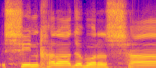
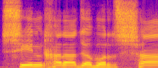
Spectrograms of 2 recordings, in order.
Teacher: শিনটা উচ্চারণের সময় আওয়াজটা অনেকটাই মোটা আকারে হবে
